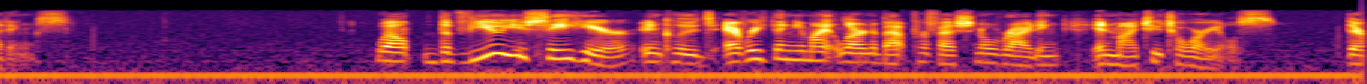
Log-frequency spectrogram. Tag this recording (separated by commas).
Speech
